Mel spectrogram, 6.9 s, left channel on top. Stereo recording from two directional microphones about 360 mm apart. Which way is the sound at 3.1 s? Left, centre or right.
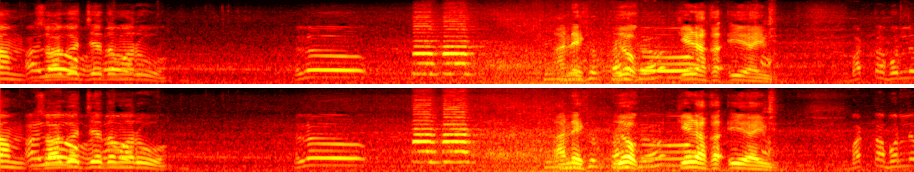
Right.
